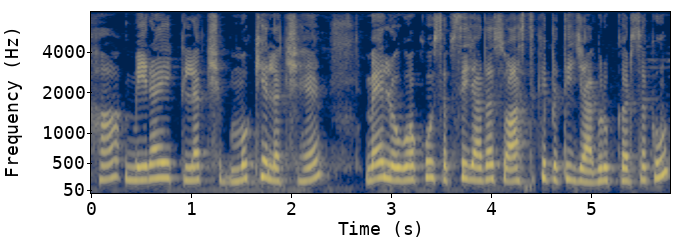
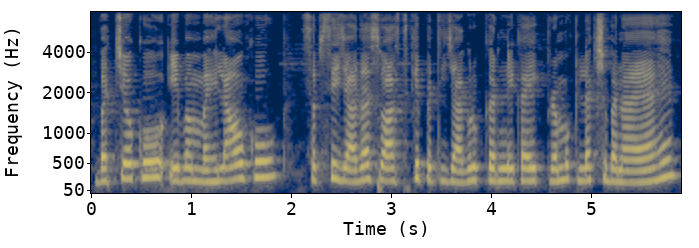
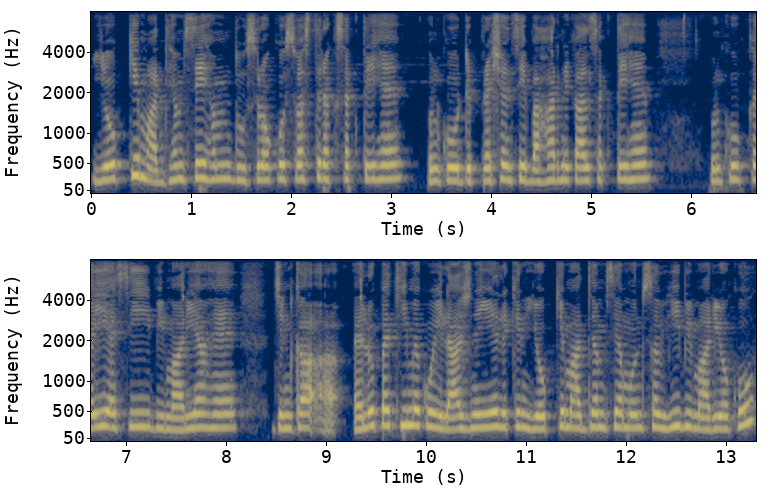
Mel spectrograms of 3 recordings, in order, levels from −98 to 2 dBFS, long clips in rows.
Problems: background sounds at intervals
